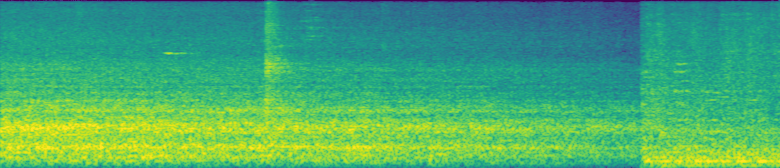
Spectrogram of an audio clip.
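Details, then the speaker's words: Loud, steady rushing airflow with a shift in tone near the end: ventilation of the negative-pressure gas (low-temperature) sterilizer room in a hospital sterile processing department; room ventilation noise. "and here's the actual sterilizer yes we can go in our gas machines are under ventilated negative pressure room for safety"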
